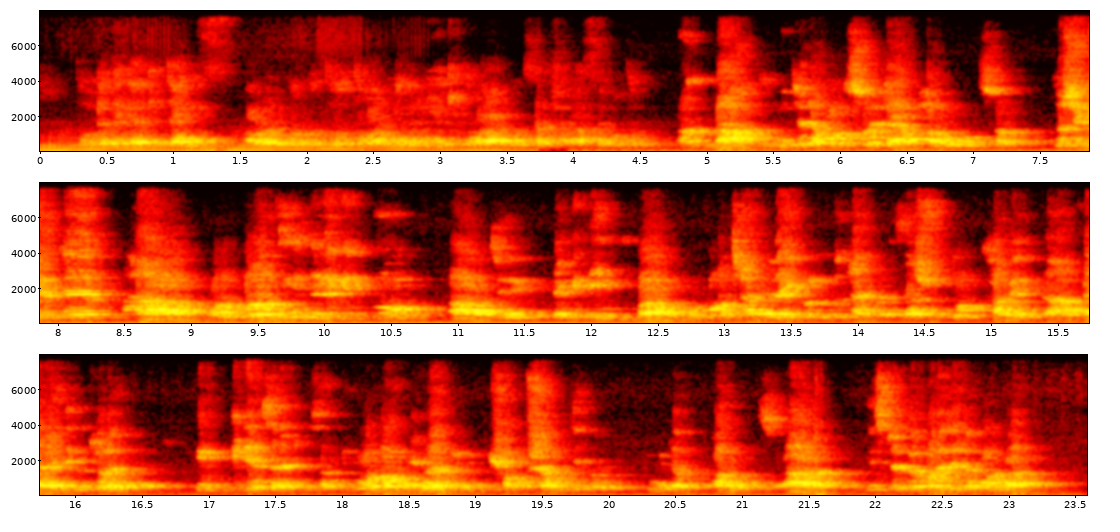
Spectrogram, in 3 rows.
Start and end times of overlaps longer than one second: none

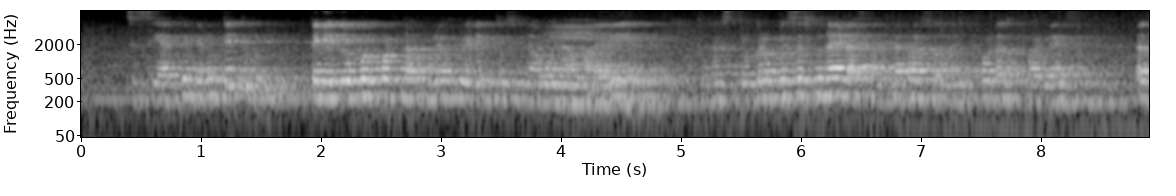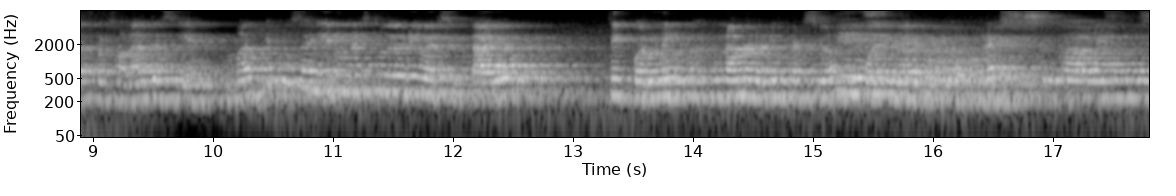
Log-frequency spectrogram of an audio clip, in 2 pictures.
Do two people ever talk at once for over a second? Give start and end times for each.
15.2-16.6

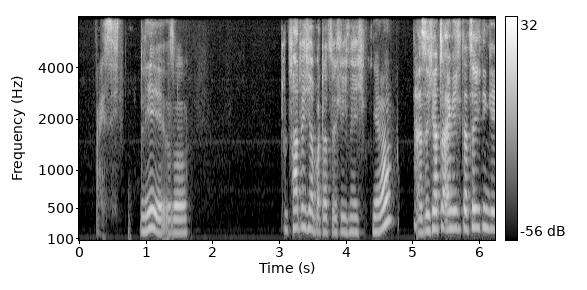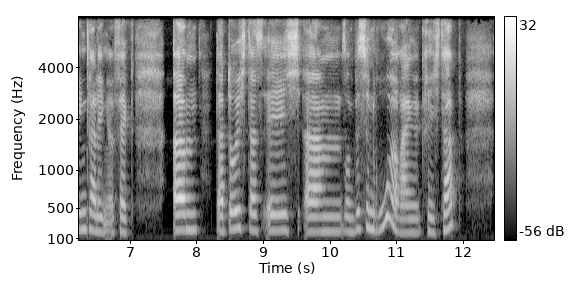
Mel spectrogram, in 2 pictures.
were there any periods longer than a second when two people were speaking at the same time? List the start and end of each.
none

